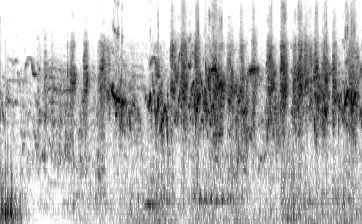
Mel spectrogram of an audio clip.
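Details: Several budgerigars chirp and warble on a winter morning, starting after a short soft pause, then a continuous stream of bright, squeaky chatter.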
